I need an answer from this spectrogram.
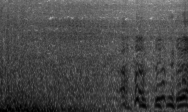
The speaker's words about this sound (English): Let's get a nice big explosion. Oh, this is the one with the door, right? He got the scar? I think so. Watch. What the fuck? That was a whole car door, bro.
